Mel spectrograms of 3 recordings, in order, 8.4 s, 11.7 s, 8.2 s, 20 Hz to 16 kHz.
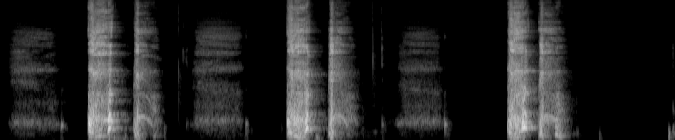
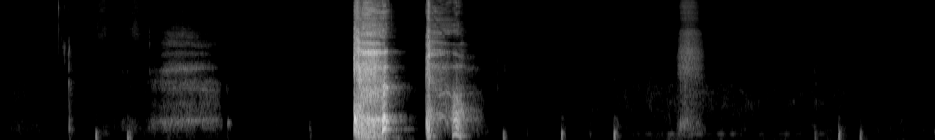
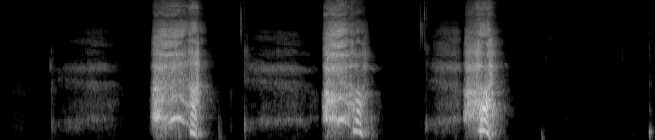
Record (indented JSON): {
  "three_cough_length": "8.4 s",
  "three_cough_amplitude": 32766,
  "three_cough_signal_mean_std_ratio": 0.29,
  "cough_length": "11.7 s",
  "cough_amplitude": 32768,
  "cough_signal_mean_std_ratio": 0.18,
  "exhalation_length": "8.2 s",
  "exhalation_amplitude": 32766,
  "exhalation_signal_mean_std_ratio": 0.33,
  "survey_phase": "beta (2021-08-13 to 2022-03-07)",
  "age": "65+",
  "gender": "Female",
  "wearing_mask": "No",
  "symptom_cough_any": true,
  "symptom_runny_or_blocked_nose": true,
  "symptom_fatigue": true,
  "symptom_fever_high_temperature": true,
  "symptom_headache": true,
  "smoker_status": "Ex-smoker",
  "respiratory_condition_asthma": false,
  "respiratory_condition_other": false,
  "recruitment_source": "Test and Trace",
  "submission_delay": "1 day",
  "covid_test_result": "Positive",
  "covid_test_method": "ePCR"
}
